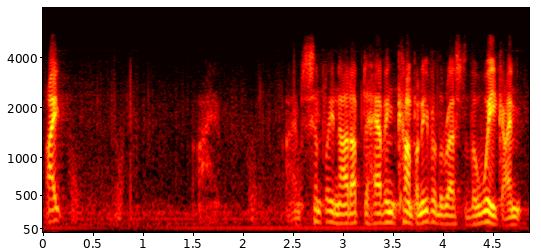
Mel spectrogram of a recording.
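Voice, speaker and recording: An actor playing a nervous, guilty, evasive husband in a 1940s radio drama, stammering and jumpy. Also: male voice, medium pitch, brisk, natural voice. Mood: jumpy, irritable. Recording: dull old radio recording.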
